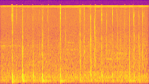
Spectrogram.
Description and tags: Sounds of ZX Spectrum keyboard.
arcade, buttons, game-sound, keyboard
